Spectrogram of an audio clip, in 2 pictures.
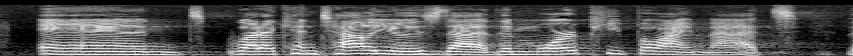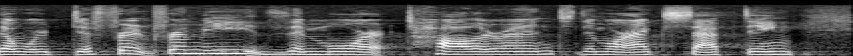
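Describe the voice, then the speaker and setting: A woman talks with a Portuguese accent. The recording is very clean, with a silent background. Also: medium pitch for a woman, fairly even intonation, fairly slow pace. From Brazil. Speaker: newspaper reporter. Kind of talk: panel discussion.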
